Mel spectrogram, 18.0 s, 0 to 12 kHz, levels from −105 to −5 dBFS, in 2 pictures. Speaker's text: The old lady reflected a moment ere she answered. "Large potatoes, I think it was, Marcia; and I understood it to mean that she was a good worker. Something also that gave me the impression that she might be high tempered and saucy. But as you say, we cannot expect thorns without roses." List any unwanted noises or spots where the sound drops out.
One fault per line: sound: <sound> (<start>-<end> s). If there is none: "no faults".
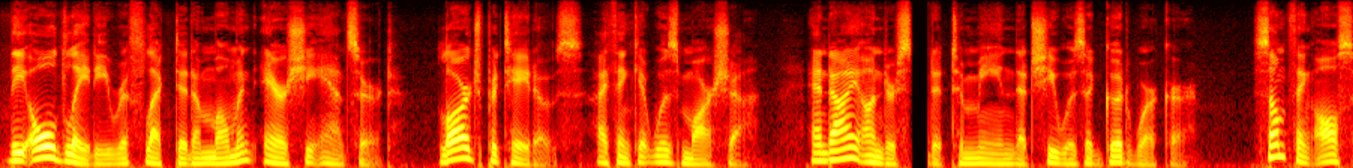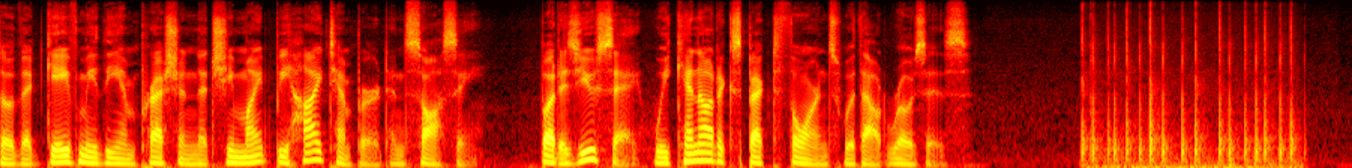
sound: dropout (6.1-6.2 s)
sound: tap (16.2-17.8 s)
